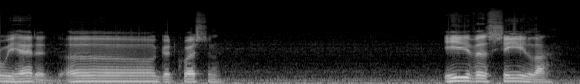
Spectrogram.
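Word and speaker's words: Jyväskylä: That a is is pronounced like air.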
